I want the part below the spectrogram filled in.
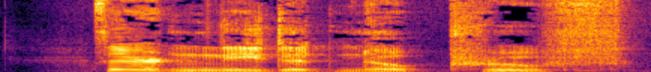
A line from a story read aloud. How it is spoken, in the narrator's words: said Georgiana quietly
